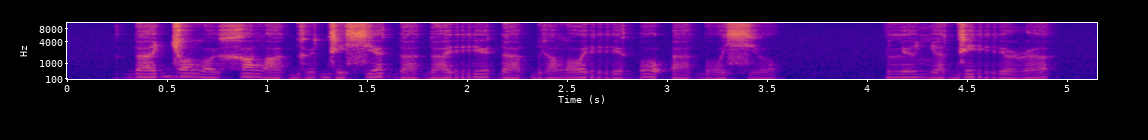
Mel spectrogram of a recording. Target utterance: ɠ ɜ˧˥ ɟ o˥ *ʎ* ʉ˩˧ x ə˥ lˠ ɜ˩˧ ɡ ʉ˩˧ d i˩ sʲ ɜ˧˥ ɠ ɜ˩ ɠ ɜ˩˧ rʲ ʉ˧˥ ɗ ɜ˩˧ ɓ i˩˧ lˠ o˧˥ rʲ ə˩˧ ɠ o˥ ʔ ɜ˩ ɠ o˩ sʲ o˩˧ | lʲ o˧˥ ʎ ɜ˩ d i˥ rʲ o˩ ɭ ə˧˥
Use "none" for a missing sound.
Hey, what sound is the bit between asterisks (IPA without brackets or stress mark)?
lˠ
